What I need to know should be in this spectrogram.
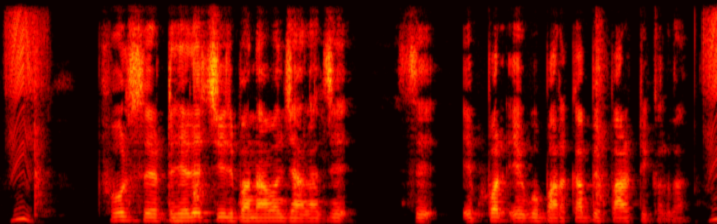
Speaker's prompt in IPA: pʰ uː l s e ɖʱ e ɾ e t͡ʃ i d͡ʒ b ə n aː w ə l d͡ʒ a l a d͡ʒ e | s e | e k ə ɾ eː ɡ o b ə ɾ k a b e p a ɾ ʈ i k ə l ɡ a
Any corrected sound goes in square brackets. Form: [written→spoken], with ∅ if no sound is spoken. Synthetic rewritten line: pʰ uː l s e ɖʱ e ɾ e t͡ʃ i d͡ʒ b ə n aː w ə l d͡ʒ a l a d͡ʒ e | s e | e [k→p] ə ɾ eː ɡ o b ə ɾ k a b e p a ɾ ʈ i k ə l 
